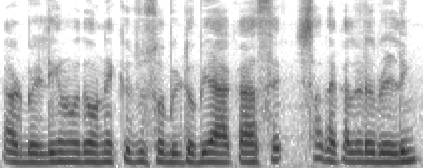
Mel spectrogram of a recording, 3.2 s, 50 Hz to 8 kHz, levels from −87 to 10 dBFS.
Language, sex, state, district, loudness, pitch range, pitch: Bengali, male, Tripura, West Tripura, -17 LUFS, 165-170 Hz, 165 Hz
